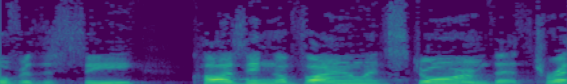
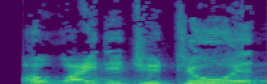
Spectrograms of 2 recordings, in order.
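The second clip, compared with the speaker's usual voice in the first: groaning lament; 5 semitones higher, 4 dB louder than usual. A narrator's reading. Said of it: "they groaned".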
